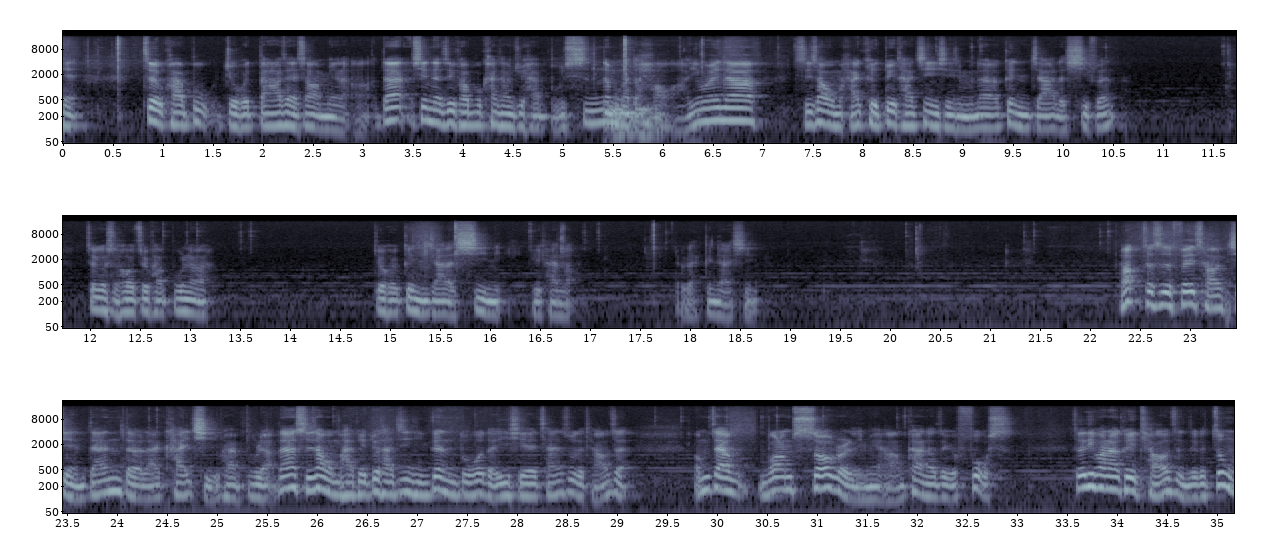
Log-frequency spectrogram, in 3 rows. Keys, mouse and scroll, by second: 4.3-5.5 space, 5.7-6.5 space, 16.4-16.9 space, 17.7 space.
